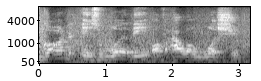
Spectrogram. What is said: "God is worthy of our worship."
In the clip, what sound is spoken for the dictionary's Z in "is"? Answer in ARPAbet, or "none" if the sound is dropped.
Z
